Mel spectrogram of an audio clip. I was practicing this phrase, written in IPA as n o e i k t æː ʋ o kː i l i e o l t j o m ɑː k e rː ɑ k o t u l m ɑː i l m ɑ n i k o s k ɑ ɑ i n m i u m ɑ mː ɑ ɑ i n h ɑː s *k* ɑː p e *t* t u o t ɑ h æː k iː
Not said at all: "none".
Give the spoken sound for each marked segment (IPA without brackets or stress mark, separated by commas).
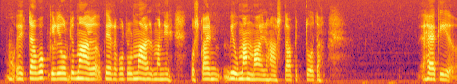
t, t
